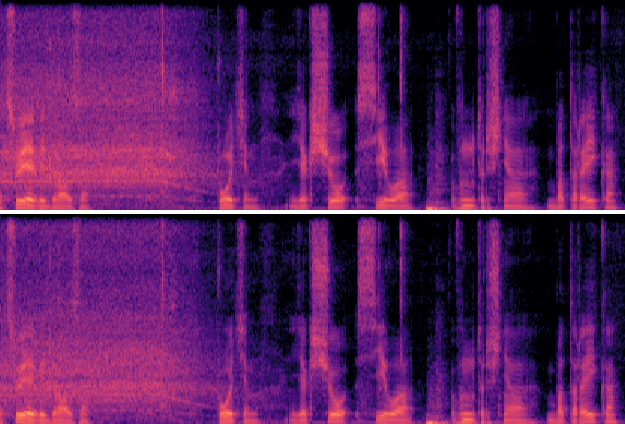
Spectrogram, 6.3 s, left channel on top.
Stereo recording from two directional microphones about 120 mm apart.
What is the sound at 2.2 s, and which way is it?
Speech, 60° right (ahead or behind).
